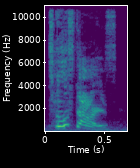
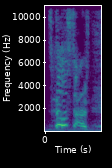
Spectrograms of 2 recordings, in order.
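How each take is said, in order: First: Said in the usual way. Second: "Two stars." again, jumping far higher; squeaky repeat. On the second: Real, not acted. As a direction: repeat the rating in a mock-shocked squeak.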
